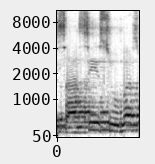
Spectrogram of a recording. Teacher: Jadi Shin dibacanya Sin aja biasa gitu kan.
